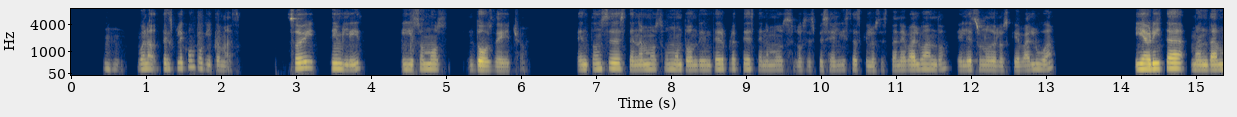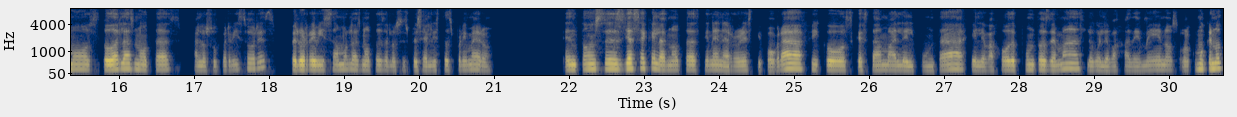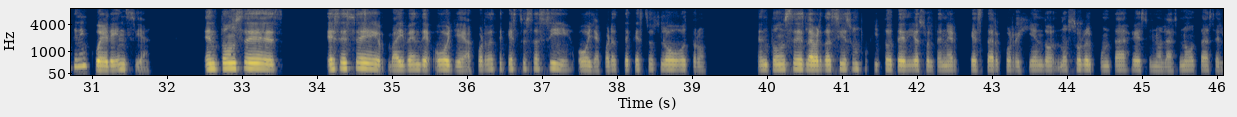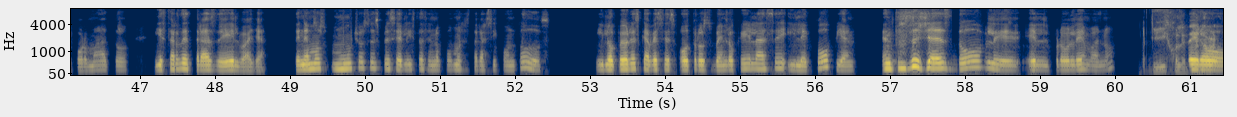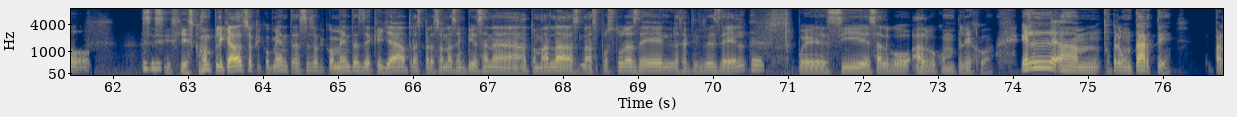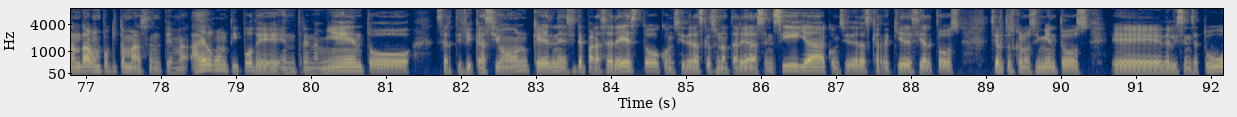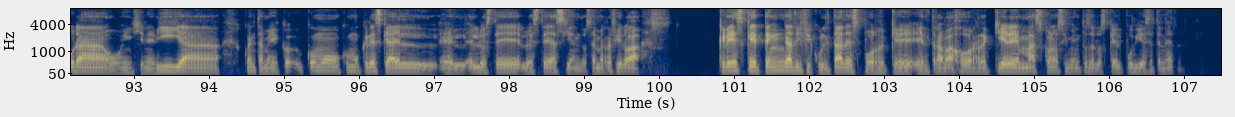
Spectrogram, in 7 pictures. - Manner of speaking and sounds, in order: other background noise; laughing while speaking: "entonces"
- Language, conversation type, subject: Spanish, advice, ¿Cómo puedo decidir si despedir o retener a un empleado clave?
